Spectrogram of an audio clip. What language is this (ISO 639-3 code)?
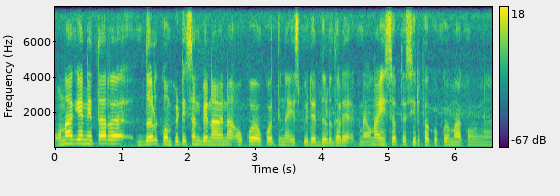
sat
